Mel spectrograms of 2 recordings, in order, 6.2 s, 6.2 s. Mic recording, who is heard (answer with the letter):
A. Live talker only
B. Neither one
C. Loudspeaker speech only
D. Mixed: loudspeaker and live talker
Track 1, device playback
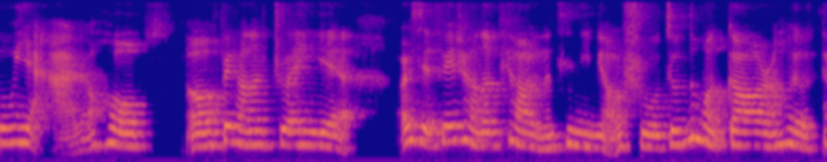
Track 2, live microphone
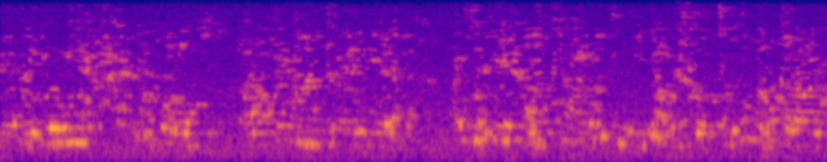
C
